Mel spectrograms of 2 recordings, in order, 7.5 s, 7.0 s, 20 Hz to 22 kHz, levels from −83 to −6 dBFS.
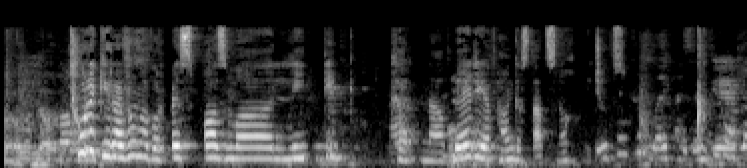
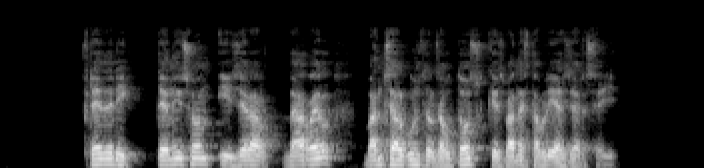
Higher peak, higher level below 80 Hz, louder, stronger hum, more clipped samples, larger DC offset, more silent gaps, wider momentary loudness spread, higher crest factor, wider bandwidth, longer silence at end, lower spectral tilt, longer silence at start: about the same, -2 dBFS vs -2 dBFS; second, -62 dBFS vs -50 dBFS; about the same, -21 LUFS vs -19 LUFS; neither; neither; neither; neither; first, 17 LU vs 10 LU; about the same, 20 dB vs 18 dB; about the same, 11.5 kHz vs 11 kHz; second, 0 s vs 0.9 s; second, -3.5 dB/octave vs -7 dB/octave; second, 0.05 s vs 0.85 s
